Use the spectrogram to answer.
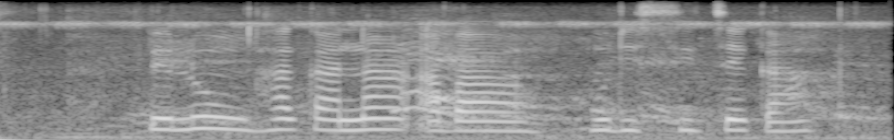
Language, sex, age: Southern Sotho, female, 30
